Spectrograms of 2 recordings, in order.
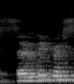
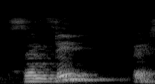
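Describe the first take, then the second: First: Said in the usual way. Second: सेंटीपेड्स slowly, split in two parts; drawn-out teaching of सेंटीपेड्स; word broken up. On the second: Shown as a demonstration. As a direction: say सेंटीपेड्स slowly with a gap before pads. Teacher breaks up new word.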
